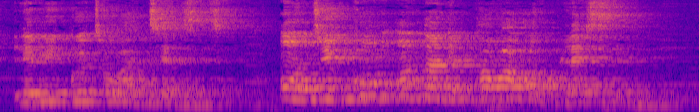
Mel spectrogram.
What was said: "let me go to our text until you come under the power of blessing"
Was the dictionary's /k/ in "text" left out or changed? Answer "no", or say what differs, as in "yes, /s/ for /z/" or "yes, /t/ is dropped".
yes, /k/ is dropped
